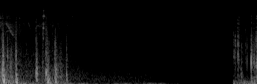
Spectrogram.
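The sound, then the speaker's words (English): Hooves clip-clop as a horse is ridden off, a quick run of sharp beats that soon fades away into silence. “Grimshaw mounted up again and rode off toward Eureka.”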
